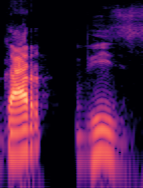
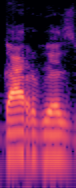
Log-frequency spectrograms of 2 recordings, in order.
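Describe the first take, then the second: First: The last syllable has an 'i' vowel. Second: The last syllable has an 'e' vowel. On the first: The speaker calls it right. "তবে তার শুদ্ধ উচ্চারণ হলো গার্বিজ" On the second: The speaker calls it wrong. "গ্যারবেজ বা গার্বেজ বলি"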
